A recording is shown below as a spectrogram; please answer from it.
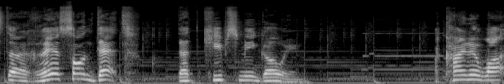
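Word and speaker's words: raison d'être: You know how long it took for me to master the French R? If you pronounce that wrong one more time. I'm trying, okay? Me and Rabbit are gonna explode. I'm trying my best. I'm trying my best. What do you want from me? Do you want me to pronounce it wrong on purpose? Do you want me to say racing d'etre?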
